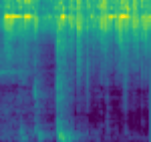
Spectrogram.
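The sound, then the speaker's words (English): A metal bracelet is taken off and jangles right next to the microphone, giving bright, shimmering clinks with a sharper rattling burst partway through. No one speaks. “Oh, here, I'll take off your bracelet real quick.”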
